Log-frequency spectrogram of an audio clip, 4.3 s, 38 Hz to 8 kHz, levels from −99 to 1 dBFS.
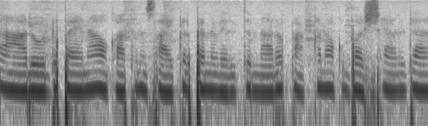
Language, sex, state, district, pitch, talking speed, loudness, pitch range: Telugu, female, Andhra Pradesh, Manyam, 175 Hz, 155 wpm, -27 LUFS, 170-185 Hz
